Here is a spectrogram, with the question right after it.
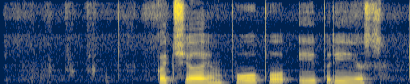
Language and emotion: Russian, sad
